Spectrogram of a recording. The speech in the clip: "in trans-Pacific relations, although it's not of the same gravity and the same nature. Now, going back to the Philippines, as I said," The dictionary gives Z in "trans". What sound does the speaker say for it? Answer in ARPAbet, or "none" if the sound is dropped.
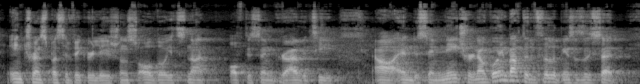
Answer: S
